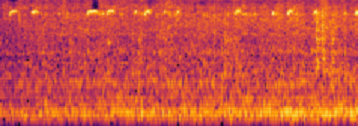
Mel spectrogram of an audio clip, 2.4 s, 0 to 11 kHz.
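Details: Old Maytag natural-gas dryer (model CDG46, 18,000 BTU, possibly 1960s), after replacing the high-limit switch (210°F to 250°F) for a low-heat problem, panel open: continuous midrange tumble and motor hum with a soft burner roar, steady with no squeal or thumping; running normally.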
